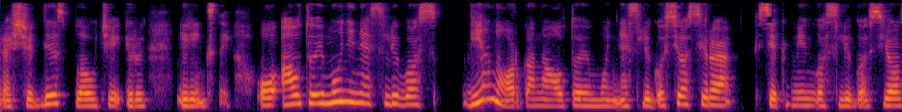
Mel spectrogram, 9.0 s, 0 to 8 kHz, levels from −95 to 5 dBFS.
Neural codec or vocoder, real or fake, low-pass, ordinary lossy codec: none; real; 7.2 kHz; MP3, 48 kbps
